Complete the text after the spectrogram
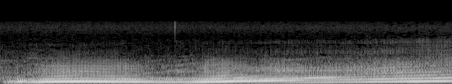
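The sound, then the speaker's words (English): A car engine drones loudly as the vehicle drives, its pitch dipping briefly before climbing steadily as it accelerates through the gears. No one speaks. “What's wrong with my driving, Roger?”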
